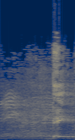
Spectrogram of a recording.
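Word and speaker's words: Bage: Hard G, soft G, beige? Beige, like badge, beige? Like gauge, but with a B.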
